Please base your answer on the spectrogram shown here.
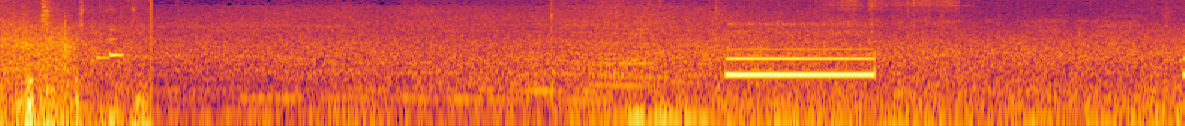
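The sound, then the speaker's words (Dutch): A phone call rings out on the line: one steady buzzing ring tone lasts about a second, over constant wind and traffic noise outdoors. “Ik ga ze bellen.”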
